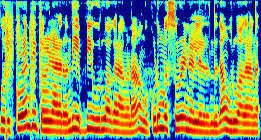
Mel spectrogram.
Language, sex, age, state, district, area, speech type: Tamil, female, 18-30, Tamil Nadu, Chennai, urban, spontaneous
